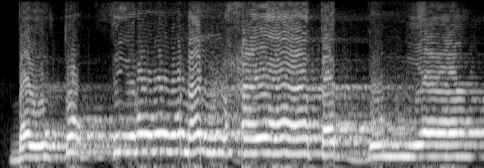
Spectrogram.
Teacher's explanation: we should read this word ad-dunya with the idhar of noon sakin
